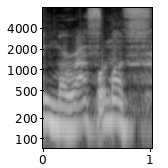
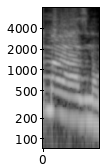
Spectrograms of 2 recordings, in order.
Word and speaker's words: marasmus: It's actually marasmus. Marasmus. They say marasma, but it's marasmus.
